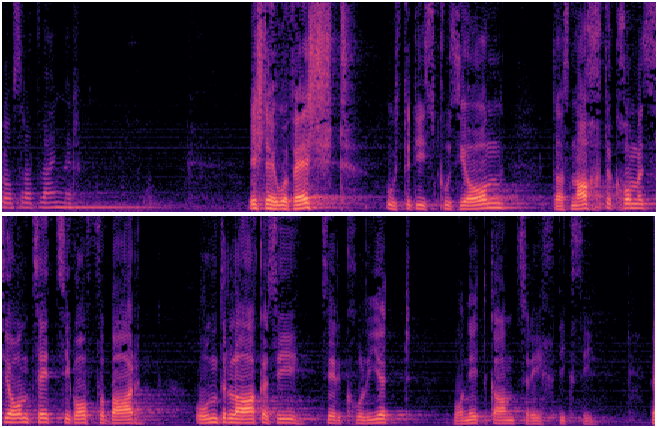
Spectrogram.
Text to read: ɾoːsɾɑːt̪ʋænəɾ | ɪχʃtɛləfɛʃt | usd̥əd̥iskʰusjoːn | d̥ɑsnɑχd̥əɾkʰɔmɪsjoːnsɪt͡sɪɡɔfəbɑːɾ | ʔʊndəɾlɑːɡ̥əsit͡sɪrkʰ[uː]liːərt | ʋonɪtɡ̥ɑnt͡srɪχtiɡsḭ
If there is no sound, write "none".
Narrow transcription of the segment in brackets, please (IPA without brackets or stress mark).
u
